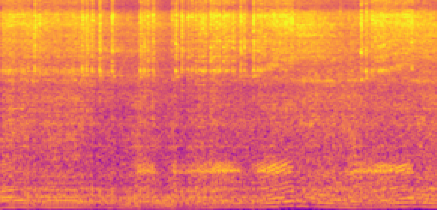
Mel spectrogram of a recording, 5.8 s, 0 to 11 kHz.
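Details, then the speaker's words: 1970 Ski-Doo Olympique 335 two-stroke snowmobile: rough uneven burble that falters and bogs as throttle opens, running way too rich at idle; owner suspects leaking carburetor diaphragms/check valves letting too much fuel through with the high-speed jet open. "Then I come back down to the idle and it's running way too rich. So basically, I think what's going on is some of those little diaphragms in there and stuff I think are kind of leaking."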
